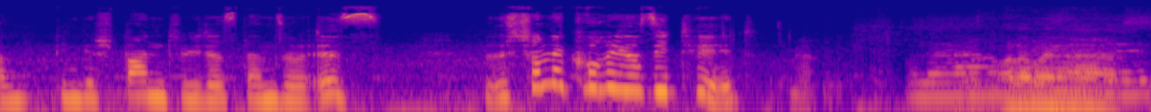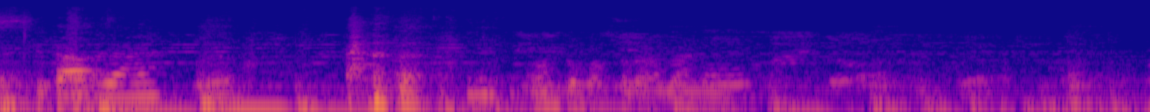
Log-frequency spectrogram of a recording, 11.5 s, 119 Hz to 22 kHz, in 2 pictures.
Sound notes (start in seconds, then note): 4.7 in Spanish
